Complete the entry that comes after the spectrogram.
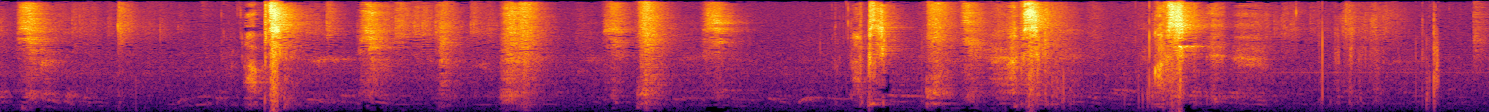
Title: Funny sneezing dog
